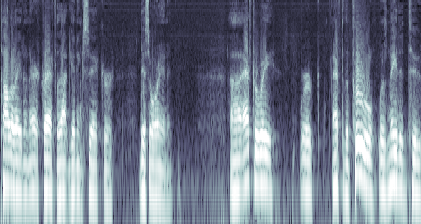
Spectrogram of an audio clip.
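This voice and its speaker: In an Arkansas accent, a man talks at a moderate pace with a dark, mellow tone and a medium pitch. His pitch varies in an ordinary way, and he pauses long and often. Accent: Southern US (Arkansas). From Arkansas, US South. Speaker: war veteran. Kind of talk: oral history testimony. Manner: halting with fillers.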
